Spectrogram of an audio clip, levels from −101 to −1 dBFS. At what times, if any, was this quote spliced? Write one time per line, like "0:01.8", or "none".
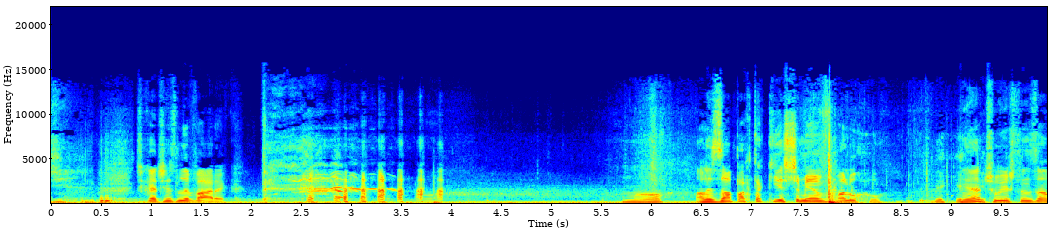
0:04.0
